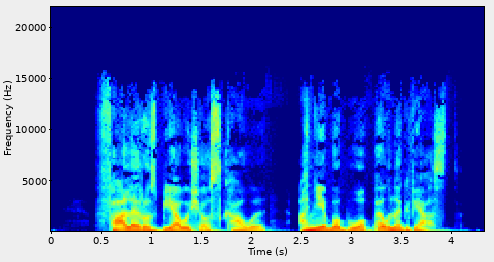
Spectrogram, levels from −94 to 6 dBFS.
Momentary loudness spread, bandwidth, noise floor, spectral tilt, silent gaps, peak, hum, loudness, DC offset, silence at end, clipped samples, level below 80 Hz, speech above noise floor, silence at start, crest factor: 11 LU; 14 kHz; -63 dBFS; -7 dB/octave; none; -4 dBFS; none; -18 LUFS; under 0.1%; 0.4 s; under 0.1%; -62 dBFS; 46 dB; 0.55 s; 14 dB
